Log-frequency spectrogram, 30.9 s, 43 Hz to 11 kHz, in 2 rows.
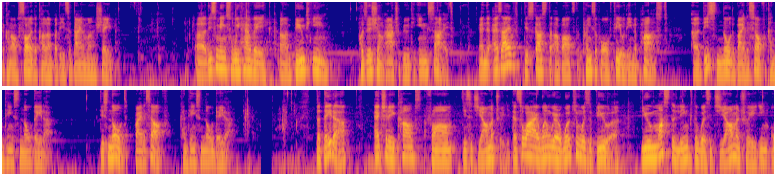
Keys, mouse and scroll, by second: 2.4 click, 3.2-3.9 middle drag, 3.9 ctrl+a, 8.8 click, 9.5-12.6 middle drag, 15.0 d, 15.3-17.2 drag, 17.2 d, 20.8 ctrl+alt+shift+w, 26.2 ctrl+shift+click, 27.1 ctrl+shift+click, 28.0 d, 28.3 right click, 29.0 d, 29.7 click.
